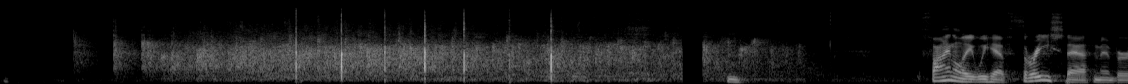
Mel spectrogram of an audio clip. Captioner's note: applause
